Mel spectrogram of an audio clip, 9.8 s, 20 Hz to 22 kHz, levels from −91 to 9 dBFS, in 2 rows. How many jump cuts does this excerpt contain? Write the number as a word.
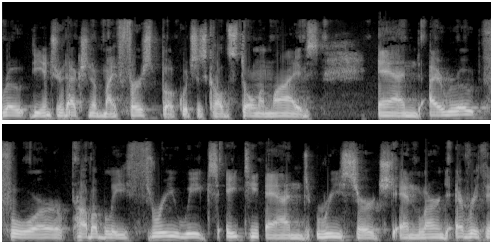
one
